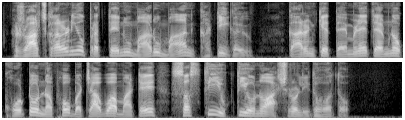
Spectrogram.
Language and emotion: Gujarati, disgusted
